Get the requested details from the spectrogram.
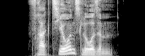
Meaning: strong dative masculine/neuter singular of fraktionslos
- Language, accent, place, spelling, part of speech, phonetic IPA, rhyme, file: German, Germany, Berlin, fraktionslosem, adjective, [fʁakˈt͡si̯oːnsloːzm̩], -oːnsloːzm̩, De-fraktionslosem.ogg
